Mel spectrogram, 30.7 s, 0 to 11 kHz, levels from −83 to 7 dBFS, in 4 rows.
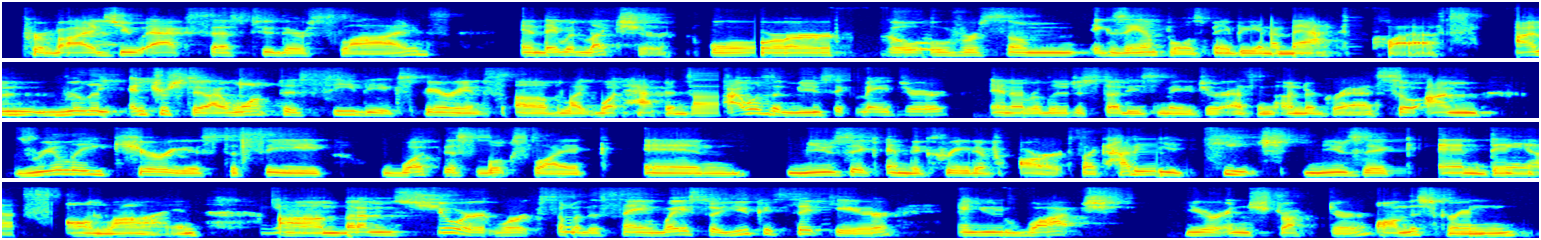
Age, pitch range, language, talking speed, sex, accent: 30-49, 110-140 Hz, English, 185 wpm, male, American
